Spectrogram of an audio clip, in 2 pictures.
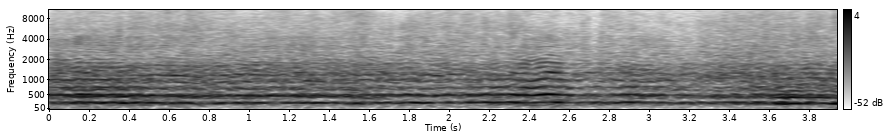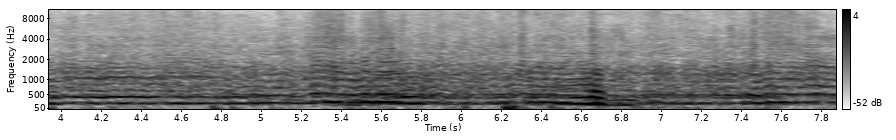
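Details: Honey bees at a hive entrance, foragers arriving with nectar and pollen; continuous low buzzing drone with overlapping wingbeat tones, individual bees rising and falling in pitch as they fly close.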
